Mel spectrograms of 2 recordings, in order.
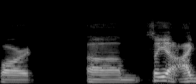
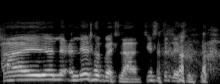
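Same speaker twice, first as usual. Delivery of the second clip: put-on Irish accent, higher and louder; 7 semitones higher, 4 dB louder than usual. Asked whether he is using the Irish accent, answering in an Irish accent. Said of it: "are you using the Irish accent".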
